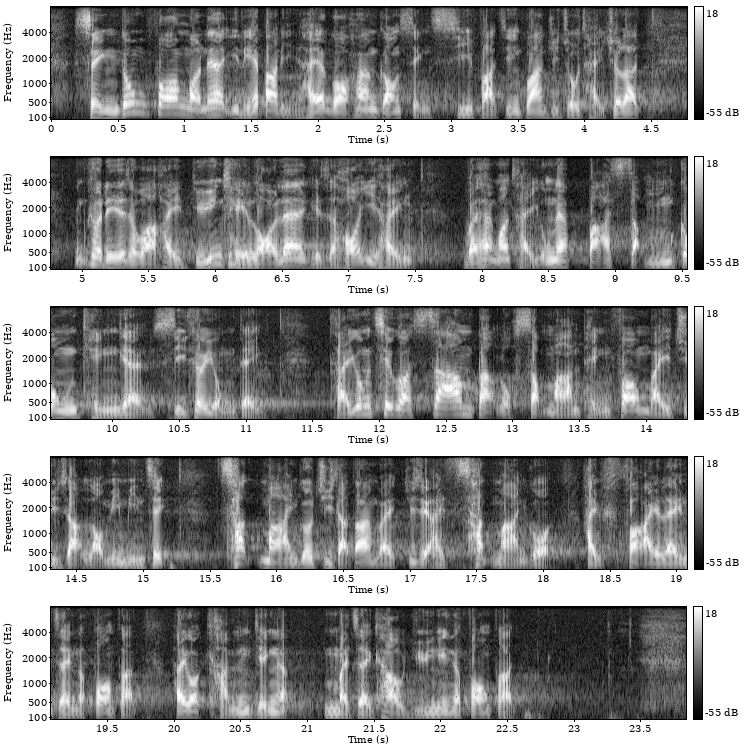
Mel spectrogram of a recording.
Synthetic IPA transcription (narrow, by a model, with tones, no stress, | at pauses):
sɪ˨˩ŋt̪ʊ˥ŋfɔː˥ŋːɔː˨˧nɛː˥jḭː˧lɪ˨ŋjɐ˥tpa˧liː˨˩nɦɐ˨˥jɐ˥t̚kɔː˧ɦœː˥ŋkɔː˨˥ŋsɪ̰˨˩ŋsiː˨˧faː˧t̚t͡siː˨˥nkʷaː˥nt͡ʃyː˧t͡so˨˥wt̪ʰɐ̰˨˩jt͡ʃʰɵ˥t̚laː˥ | kɐ˨˦mkʰɵ˨˧ɾe˨jlɛ˥t͡sɐ˨waː˨˩ɦɐ˨jt̪yː˨˥nkʰe˨˩jlɔː˨jlɛː˥kʰe˨˩jsɐ˨t̚ɦɔː˨˥jiː˧ɦɐ˨j | wɐ˨˧jɦœː˥ŋkɔ˨˥ŋt̪ʰɐ˨˩jkʊ˥ŋlɛ˥paː˧t̚sɐ˨p̚m̩˨˧kʊ˥ŋkʰɪ˨˩ŋkɛ˧siː˨˥kʰɵ˥ɥjʊ˨˩ŋt̪e˨˩j | t̪ʰɐ˨˩jkʊ˥ŋt͡sʰiː˥wkɔː˧saː˥mpaː˧k̚lʊ˨k̚sɐ˨p̚maː˨npʰɪ˨˩ŋfɔː˥ŋmɐ˨˧jt͡ʃyː˨˧t͡sa̰ː˨˩k̚lɐ˨˩wmiː˨˧nmiː˨nt͡sɪ˥k̚ | t͡sʰɐ˥t̚maː˨nkɔː˧t͡ʃyː˧t͡saː˨t̪aː˥nwɐ˨˧jt͡ʃyː˨˧˥t͡sɪ˨k̚hɐ˨jt͡sʰɐ˥t̚ma̰ː˨˩nkɔː˧hɐ˨jfaː˧jlɛː˧ŋt͡sɛː˧ŋkɛ˧fɔː˥ŋfa̰ː˧t̚hɐ˨jkɔː˧kʰɐ˨˥nkɪ˨˥ŋɐ˧m̩˨˩hɐ˨jt͡sɐ˨˩hɐ˨jkʰaː˧wɥyː˨˥nkɪ˨˥ŋkɛ˧fɔː˥ŋfa̰ː˧t̚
